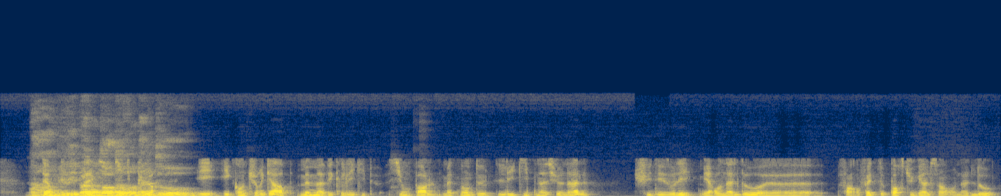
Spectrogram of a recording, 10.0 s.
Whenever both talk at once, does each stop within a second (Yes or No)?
No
